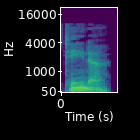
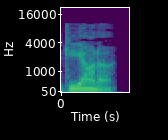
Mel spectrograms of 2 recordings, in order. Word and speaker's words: Tina: My name is Tina, short for Christina. Pronounced just like it looks, very easy name. For some reason, a handful of people at work call me Tiana, Tiara, or Tia, I think assuming that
